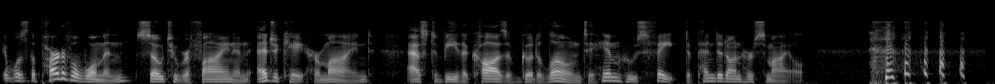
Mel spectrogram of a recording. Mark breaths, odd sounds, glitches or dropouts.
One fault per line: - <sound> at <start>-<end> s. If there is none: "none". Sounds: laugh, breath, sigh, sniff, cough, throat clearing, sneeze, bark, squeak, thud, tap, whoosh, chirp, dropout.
- laugh at 8.7-9.7 s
